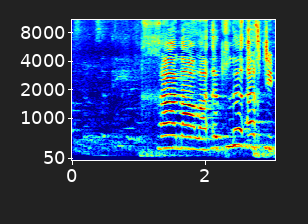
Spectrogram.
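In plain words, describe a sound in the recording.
A middle-aged woman speaks warmly into a microphone.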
